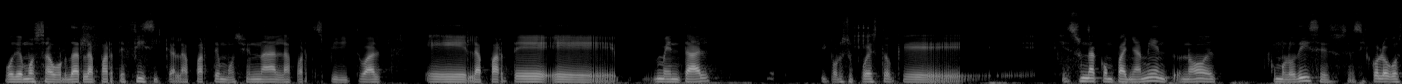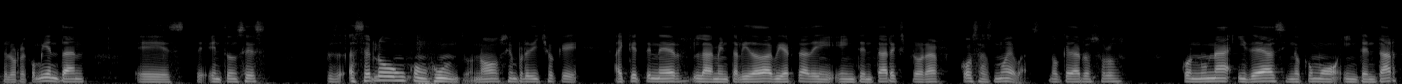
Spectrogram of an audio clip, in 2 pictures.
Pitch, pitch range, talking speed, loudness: 125 Hz, 120-135 Hz, 140 wpm, -34 LUFS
